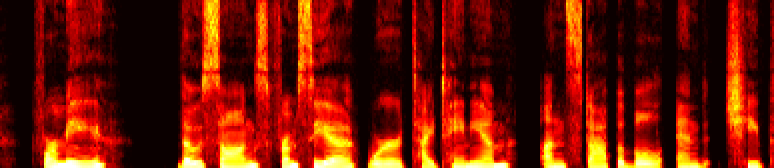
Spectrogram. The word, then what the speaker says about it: Sia: As far as music, the artist known as Sia, which is spelled S-I-A, Sia, caught my ear this summer.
